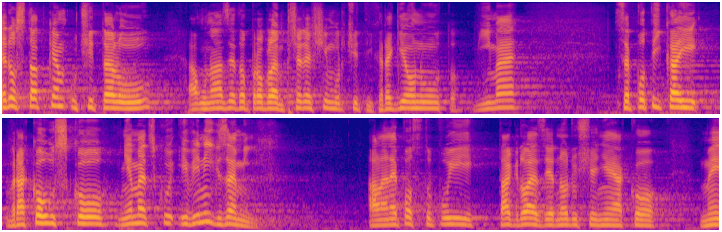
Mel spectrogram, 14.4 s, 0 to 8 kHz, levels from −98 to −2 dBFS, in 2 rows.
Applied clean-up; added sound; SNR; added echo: none; none; none; none.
